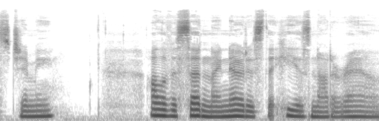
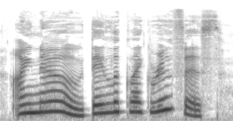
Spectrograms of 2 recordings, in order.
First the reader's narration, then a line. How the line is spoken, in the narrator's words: says happily, like this is good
